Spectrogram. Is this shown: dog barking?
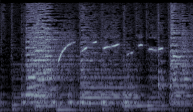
no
